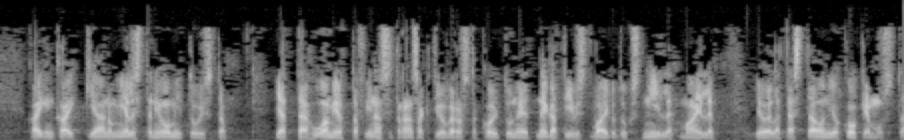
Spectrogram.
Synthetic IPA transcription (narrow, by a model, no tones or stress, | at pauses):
kɑjke̞ŋkɑjkːiɑːnomielest̪ænio̞mit̪uist̪ɑ | jæt̪ːæːɦuomio̞t̪ːɑfinɑnsːit̪rɑ̰nsɑkt̪ioʋe̞ɾo̞st̪ɑ̥ko̞jt̪une̞ːt̪ne̞ɡɑt̪iːʋise̥t̪ʋɑjkut̪ukse̥t̪niːlːemɑilːe̞ | jo̞jlːɑt̪æst̪æonjoko̞ke̞mṵst̪ɑ̥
